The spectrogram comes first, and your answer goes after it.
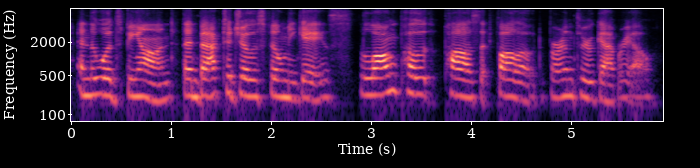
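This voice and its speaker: A woman's voice: mid-range voice, fairly even intonation, a little slow, pushed and bright. A woman author, reading her own fiction aloud or chatting about it as a guest.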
